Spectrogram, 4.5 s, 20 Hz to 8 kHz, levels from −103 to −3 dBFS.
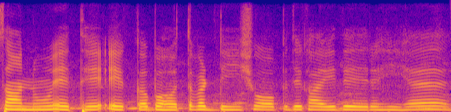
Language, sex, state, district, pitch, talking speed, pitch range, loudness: Punjabi, female, Punjab, Kapurthala, 220 Hz, 135 wpm, 215-230 Hz, -18 LUFS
